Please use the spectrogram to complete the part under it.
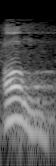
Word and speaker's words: ông: Nó không phải là ông đâu, nó là ông đấy, nhưng mà thì họ gọi là ôm, ô ngờ, ôm. Mình thì đọc là ô ngờ, ngờ ông. Bên kia là ô ngờ, ngờ ôm. Đấy là do cái phát âm của gì? Của bản địa, của từng địa phương.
